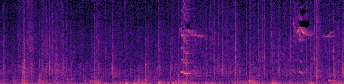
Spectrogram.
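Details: Samoyeds rumbling at play: a low, rough growling rumble with scuffling thumps and patter throughout, and a brief high whine rising and falling near the middle.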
